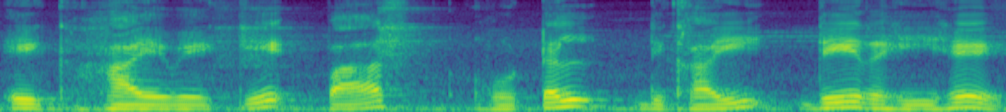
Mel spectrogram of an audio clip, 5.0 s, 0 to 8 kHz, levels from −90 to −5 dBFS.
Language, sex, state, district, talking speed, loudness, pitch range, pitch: Hindi, male, Madhya Pradesh, Dhar, 105 wpm, -17 LUFS, 100-125 Hz, 110 Hz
